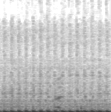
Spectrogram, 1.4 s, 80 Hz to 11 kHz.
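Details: 2008 Polaris Scrambler 500 HO 4x4 in neutral: even, quick single-cylinder thump at steady idle with no knocks or ticks; starts right up hot or cold; healthy engine.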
